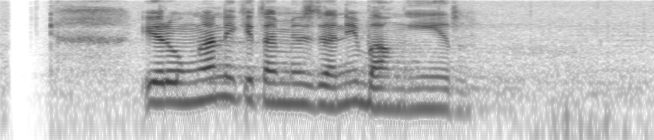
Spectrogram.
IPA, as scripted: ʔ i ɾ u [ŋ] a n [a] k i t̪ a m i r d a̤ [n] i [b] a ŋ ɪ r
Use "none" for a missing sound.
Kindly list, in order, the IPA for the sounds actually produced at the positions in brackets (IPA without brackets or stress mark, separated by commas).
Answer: ŋ, i, n, b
